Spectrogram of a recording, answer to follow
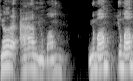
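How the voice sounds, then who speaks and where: A man speaks at a very slow pace. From South India. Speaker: storyteller and festival session host. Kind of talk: interview; reading aloud a picture book.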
